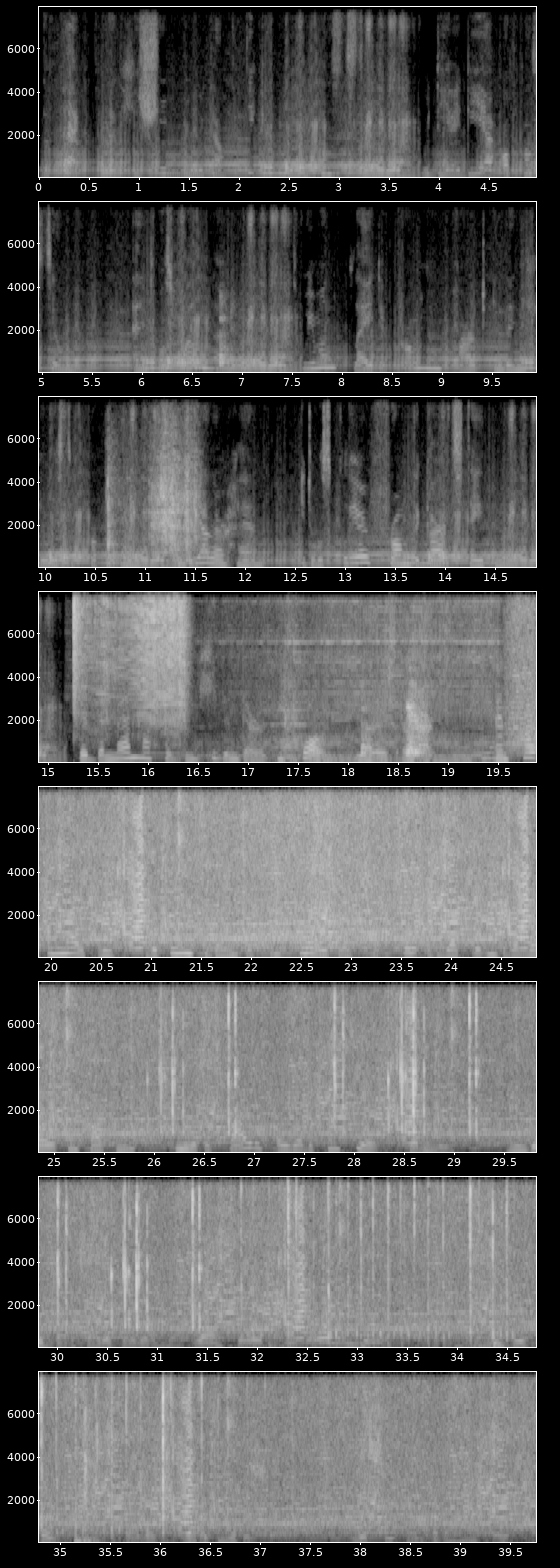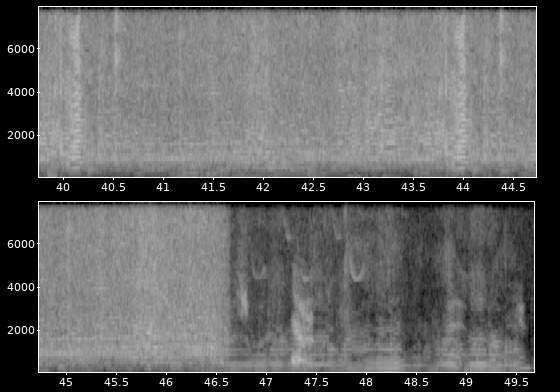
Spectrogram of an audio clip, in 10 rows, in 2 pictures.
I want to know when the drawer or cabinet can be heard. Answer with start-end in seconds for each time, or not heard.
10.6-11.6, 34.1-35.5.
